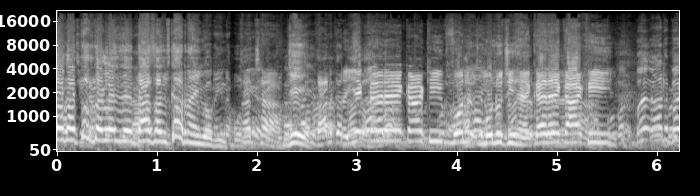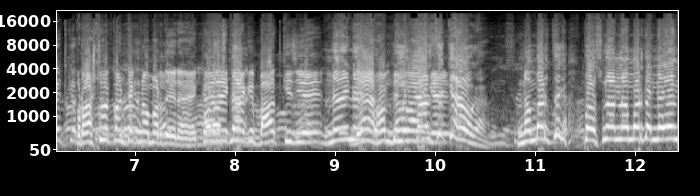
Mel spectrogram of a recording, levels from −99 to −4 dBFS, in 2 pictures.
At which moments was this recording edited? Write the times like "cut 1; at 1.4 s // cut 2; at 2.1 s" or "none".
none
